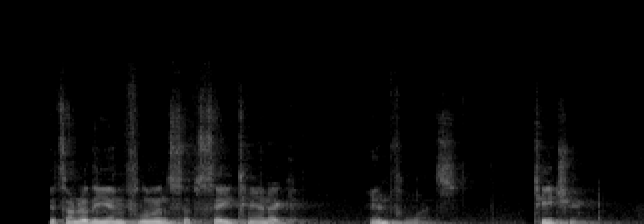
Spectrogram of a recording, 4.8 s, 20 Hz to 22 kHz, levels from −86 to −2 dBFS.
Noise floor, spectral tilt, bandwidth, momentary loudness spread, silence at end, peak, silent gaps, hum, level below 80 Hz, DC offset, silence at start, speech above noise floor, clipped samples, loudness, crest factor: -67 dBFS; -7 dB/octave; 14 kHz; 21 LU; 0.4 s; -20 dBFS; none; none; -88 dBFS; under 0.1%; 0.35 s; 31 dB; under 0.1%; -37 LUFS; 20 dB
